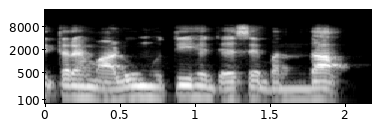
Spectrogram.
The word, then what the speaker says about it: بندہ: معلوم ہوتی ہے، جیسے بندہ۔ تو یہاں ہا کا تلفظ نہیں ہوتا ہے لیکن لکھا جاتا ہے، اور پڑھا کیسے جاتا ہے؟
